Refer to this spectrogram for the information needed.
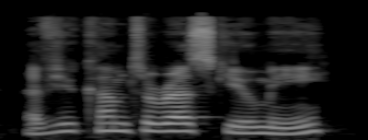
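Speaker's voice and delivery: mechanical, machine-like robotic toy voice. Narrating a scene where a toy turns to a woman and speaks, robotic voice. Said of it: "in a robotic voice".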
